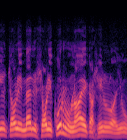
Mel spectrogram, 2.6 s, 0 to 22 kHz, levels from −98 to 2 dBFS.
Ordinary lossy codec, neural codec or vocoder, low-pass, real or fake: MP3, 96 kbps; none; 14.4 kHz; real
